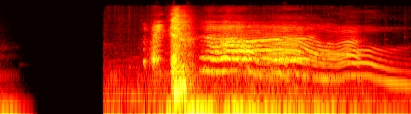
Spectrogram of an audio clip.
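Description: A quick indrawn breath, then one sharp burst that trails into a drawn-out, wavering voiced cry: a single sneeze.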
